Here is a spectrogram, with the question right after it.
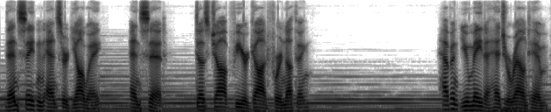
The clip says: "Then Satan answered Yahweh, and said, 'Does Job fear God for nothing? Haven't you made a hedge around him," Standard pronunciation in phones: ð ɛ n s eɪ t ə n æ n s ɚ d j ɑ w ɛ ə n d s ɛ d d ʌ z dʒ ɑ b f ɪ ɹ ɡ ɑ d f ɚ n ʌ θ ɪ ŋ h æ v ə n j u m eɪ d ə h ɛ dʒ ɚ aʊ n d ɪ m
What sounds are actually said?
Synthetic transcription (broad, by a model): ð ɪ n s eɪ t n æ n s ɚ d j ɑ w ɛ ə n s ɛ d d ʌ z dʒ ɑ b f ɪ ɹ ɡ ɑ d f ɚ n ʌ θ ɪ ŋ h æ v ə n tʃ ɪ m eɪ d ə h ɛ dʒ ɚ aʊ n d ɪ m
